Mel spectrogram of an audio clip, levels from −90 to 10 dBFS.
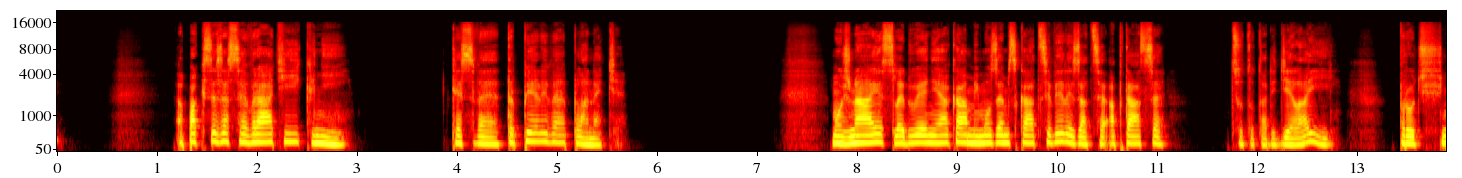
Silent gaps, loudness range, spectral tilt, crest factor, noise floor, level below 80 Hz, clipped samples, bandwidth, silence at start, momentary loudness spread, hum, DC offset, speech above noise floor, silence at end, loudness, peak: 3.28-3.51 s, 3.65-3.82 s, 6.17-6.63 s, 6.73-7.18 s; 6 LU; -5.5 dB/octave; 20 dB; -58 dBFS; -54 dBFS; under 0.1%; 16 kHz; 1.2 s; 12 LU; none; under 0.1%; 41 dB; 0 s; -19 LUFS; 0 dBFS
